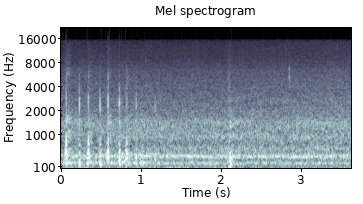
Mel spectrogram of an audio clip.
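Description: A relocated honeybee swarm from Meadow View Farms buzzes steadily at the hive. A few soft clicks and knocks come early on, with no voices.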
